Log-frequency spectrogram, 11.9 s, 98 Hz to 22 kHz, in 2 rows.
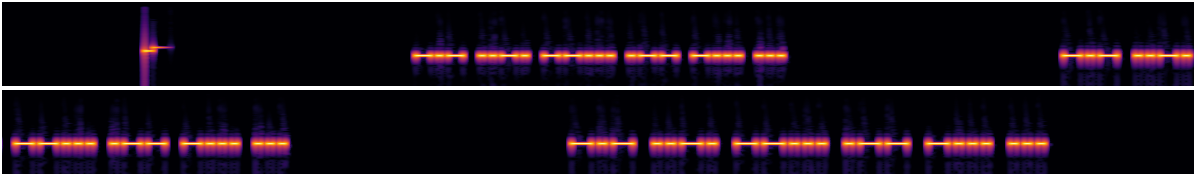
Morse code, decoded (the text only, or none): KF7WBS KF7WBS KF7WBS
